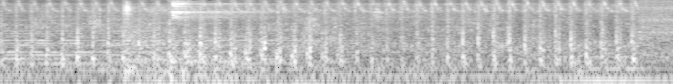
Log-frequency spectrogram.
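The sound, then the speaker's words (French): Helicopters fly methodically over a search area of woods and marshes, their rotors making a loud, continuous, rapid chopping pulse that stays even throughout. “Des hélicoptères survolèrent méthodiquement la zone, mais on ne trouva rien.”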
